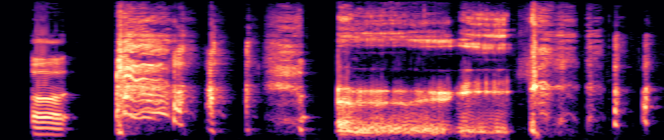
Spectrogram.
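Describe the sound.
A false chord scream vocal demonstration: harsh, gravelly throat bursts of varying length, with grunting and rasping textures and one longer, sustained roar in the middle.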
